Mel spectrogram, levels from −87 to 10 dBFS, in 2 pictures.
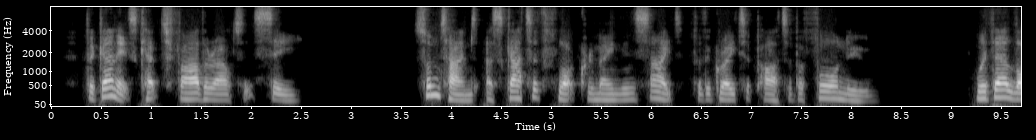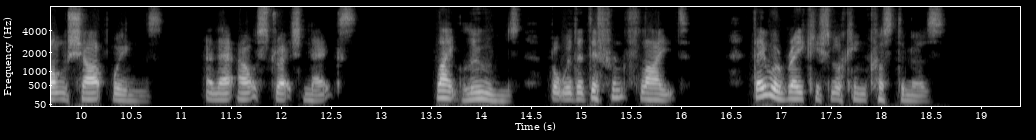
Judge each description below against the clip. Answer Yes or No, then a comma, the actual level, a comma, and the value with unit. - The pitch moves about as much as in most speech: Yes, average, 3.4 semitones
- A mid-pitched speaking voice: Yes, medium, 145 Hz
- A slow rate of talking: Yes, slow, 130 wpm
